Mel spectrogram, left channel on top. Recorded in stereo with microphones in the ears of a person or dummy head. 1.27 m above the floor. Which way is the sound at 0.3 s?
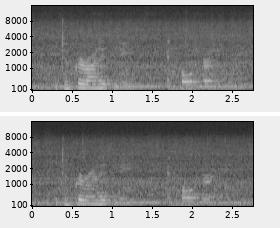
15° left (ahead or behind).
